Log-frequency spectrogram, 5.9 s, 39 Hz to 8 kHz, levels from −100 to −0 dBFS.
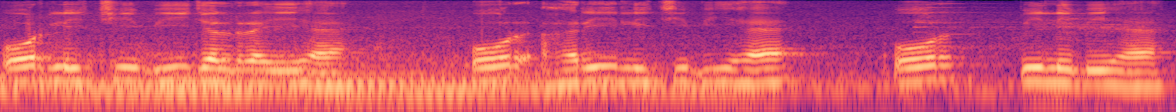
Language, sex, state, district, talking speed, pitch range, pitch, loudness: Hindi, male, Uttar Pradesh, Saharanpur, 155 wpm, 135-160 Hz, 150 Hz, -15 LUFS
